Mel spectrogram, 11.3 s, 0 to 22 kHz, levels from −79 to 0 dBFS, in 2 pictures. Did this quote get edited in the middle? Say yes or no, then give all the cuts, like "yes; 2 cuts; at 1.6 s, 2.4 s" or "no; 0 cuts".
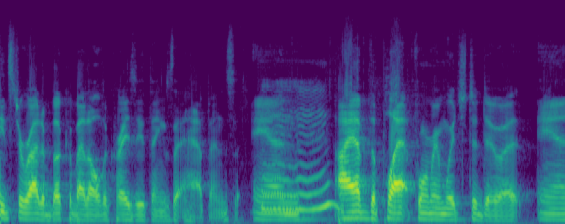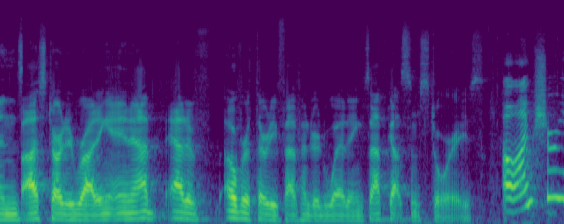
yes; 1 cut; at 5.9 s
